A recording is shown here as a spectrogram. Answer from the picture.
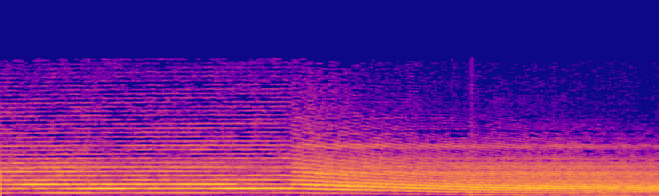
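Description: Emergency vehicle siren sounding one long steady note, then winding slowly down in pitch from about two seconds in.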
